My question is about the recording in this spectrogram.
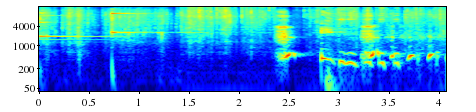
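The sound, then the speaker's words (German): Crackly crinkling of a transparent plastic bag being torn open around a fortune cookie, with sharp snaps early on and voices chattering and laughing over the rustling toward the end. “Sie hatte eine Tüte aufgemacht.”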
